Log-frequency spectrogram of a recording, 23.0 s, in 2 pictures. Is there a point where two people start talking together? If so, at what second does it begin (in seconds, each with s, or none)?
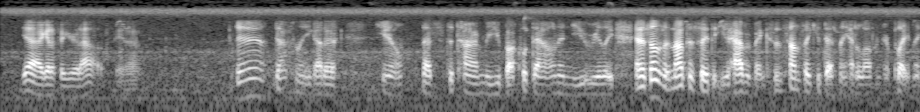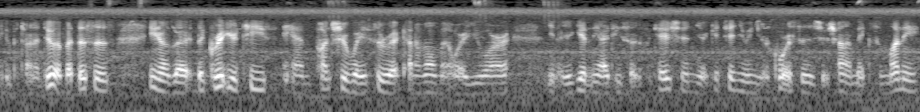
none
